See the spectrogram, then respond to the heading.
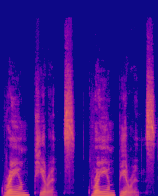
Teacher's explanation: bunyi d-nya ini bisa kita hilangkan ya jadi bunyi d-nya kita anggap hilang di sini tinggal langsung masuk ke DII n langsung masuk ke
